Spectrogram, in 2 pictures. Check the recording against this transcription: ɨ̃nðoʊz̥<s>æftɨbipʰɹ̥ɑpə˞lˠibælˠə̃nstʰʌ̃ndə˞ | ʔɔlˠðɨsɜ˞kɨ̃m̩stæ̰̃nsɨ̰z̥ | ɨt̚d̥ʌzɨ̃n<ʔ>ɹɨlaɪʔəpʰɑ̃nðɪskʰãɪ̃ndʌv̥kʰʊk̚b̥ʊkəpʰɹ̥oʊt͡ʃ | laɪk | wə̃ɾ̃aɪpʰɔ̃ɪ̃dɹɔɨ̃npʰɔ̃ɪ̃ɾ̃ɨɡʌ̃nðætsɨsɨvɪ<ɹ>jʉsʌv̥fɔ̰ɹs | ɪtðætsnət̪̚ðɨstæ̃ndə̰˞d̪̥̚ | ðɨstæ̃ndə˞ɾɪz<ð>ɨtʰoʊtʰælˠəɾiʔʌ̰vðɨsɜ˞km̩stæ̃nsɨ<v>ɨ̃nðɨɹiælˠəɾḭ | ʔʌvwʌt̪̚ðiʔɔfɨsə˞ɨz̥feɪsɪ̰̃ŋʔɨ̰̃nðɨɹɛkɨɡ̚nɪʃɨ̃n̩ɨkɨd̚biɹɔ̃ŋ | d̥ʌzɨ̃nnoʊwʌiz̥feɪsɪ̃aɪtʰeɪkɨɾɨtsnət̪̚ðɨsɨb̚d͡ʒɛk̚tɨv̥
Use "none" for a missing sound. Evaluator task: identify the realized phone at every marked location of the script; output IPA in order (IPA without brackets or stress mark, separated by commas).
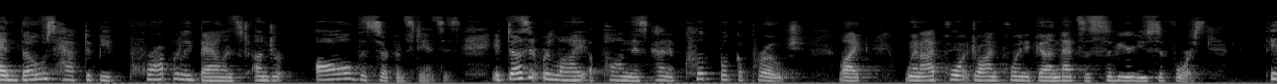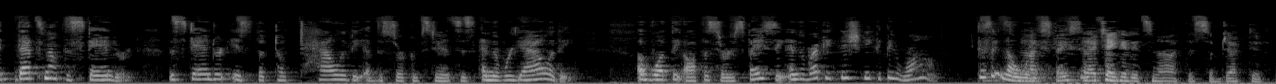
h, ʔ, ɹ, ð, z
